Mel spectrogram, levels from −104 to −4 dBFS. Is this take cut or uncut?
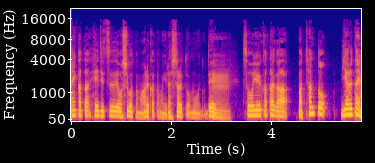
cut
